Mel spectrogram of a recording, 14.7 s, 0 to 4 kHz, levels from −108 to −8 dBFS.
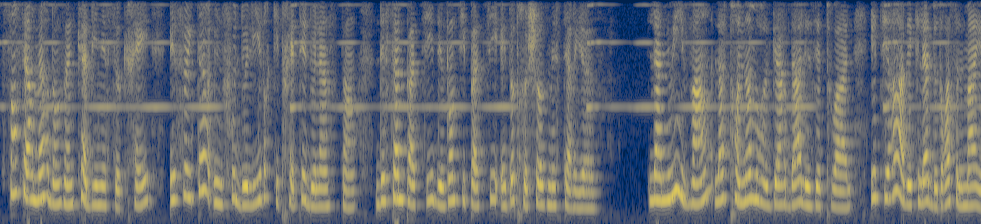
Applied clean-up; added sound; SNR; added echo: none; Wind instrument, woodwind instrument; 20 dB; none.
